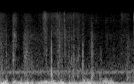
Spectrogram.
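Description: A rescue horse ridden bareback, its hooves clip-clopping in a loud, close, steady walking rhythm with no voices.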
